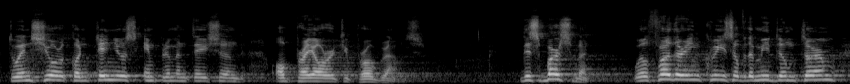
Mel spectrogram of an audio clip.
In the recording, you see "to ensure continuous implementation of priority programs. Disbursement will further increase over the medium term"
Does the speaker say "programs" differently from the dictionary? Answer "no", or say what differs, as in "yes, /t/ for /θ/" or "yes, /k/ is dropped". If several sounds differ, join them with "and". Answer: yes, /s/ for /z/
